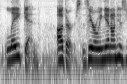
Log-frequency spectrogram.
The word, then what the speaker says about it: Laken: Critics pointing out he called her Lincoln instead of Laken.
